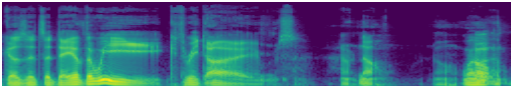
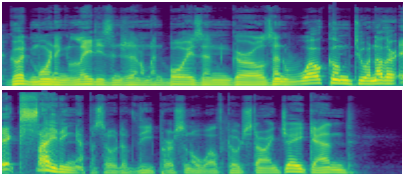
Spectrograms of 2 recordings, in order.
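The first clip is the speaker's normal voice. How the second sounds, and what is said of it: Announcer-style radio voice. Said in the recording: “that's it for the radio voices ... Exercising my radio voice”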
